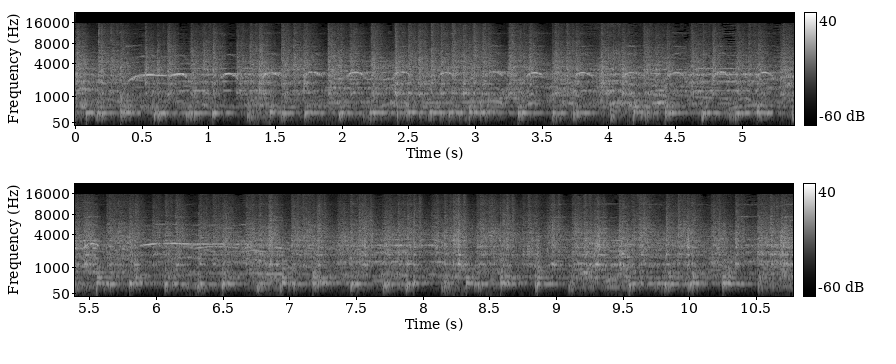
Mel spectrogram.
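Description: Traditional festival procession music: fast, dense drumming with a high piping melody over a steady held note.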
